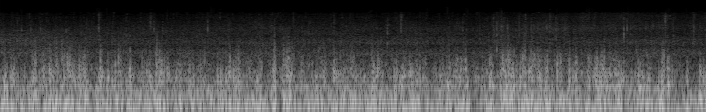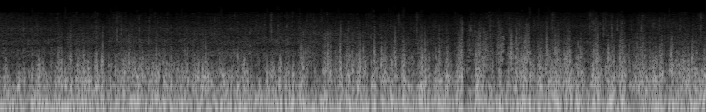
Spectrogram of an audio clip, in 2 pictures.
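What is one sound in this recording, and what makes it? Wind buffets loudly and roars steadily.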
